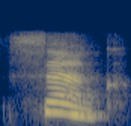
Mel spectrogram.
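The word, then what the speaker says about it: cinq: Now when we have a egre then it is by default pronounced as sir and we do not need to add cd. For example sank. Now it's not can it's sank.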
